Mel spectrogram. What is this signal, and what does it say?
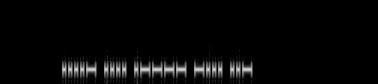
Morse code, heard as a keyed tone, about 40 wpm, 700 Hz. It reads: 4H1BU
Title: Five Challenging Letter-Number Combinations 40wpm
